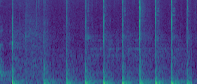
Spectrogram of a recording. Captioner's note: fist thumping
